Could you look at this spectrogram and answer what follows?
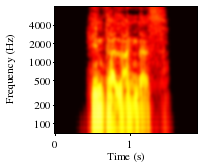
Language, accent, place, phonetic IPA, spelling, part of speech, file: German, Germany, Berlin, [ˈhɪntɐˌlandəs], Hinterlandes, noun, De-Hinterlandes.ogg
- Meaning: genitive singular of Hinterland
